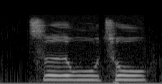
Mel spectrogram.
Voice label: "cu", Chinese; phonetics; bpmf

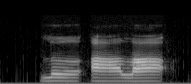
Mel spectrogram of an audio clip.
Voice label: "la", Chinese; phonetics; bpmf

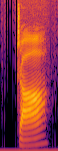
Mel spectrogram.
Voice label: "zha2", Chinese

